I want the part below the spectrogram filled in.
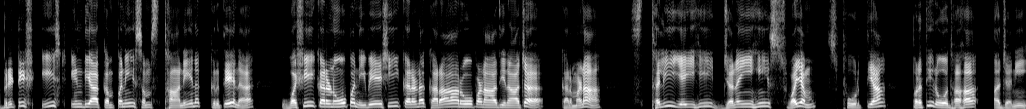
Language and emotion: Sanskrit, neutral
